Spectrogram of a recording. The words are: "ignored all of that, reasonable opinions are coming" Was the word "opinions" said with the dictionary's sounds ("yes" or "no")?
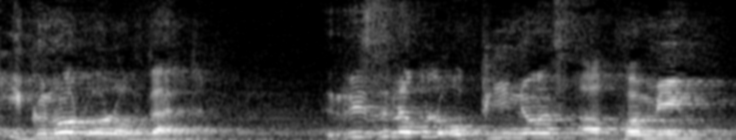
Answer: no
